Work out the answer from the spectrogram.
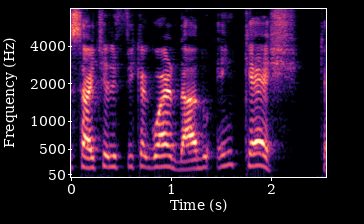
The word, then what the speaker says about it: cache: Alguns abrasileirando falam cache, mas é cache em inglês, que é um tipo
